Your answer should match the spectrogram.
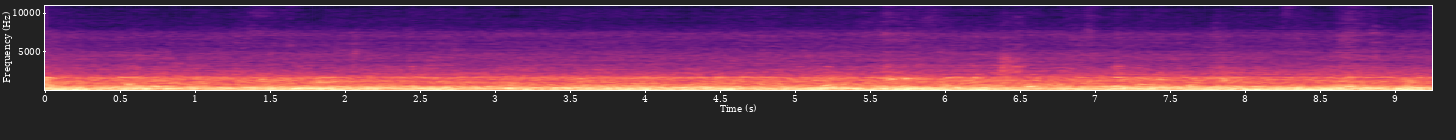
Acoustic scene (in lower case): subway train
